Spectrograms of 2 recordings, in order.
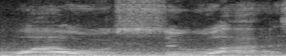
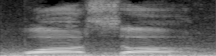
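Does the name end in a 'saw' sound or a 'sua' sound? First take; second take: sua; saw. First: The name ends with a 'sua' sound. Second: The name ends with a 'saw' sound. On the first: The speaker calls it wrong. "Instead of Wausua" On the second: The speaker calls it right. "It's Wausau"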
